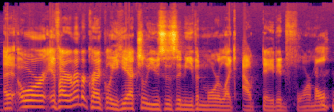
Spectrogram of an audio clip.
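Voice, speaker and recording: A man's voice: mid-range voice, quick pace, a bit bright, faint music behind. A man giving casual commentary over a video as a streamer, explaining things in a rambling way. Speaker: streamer, amateur voice actor.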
